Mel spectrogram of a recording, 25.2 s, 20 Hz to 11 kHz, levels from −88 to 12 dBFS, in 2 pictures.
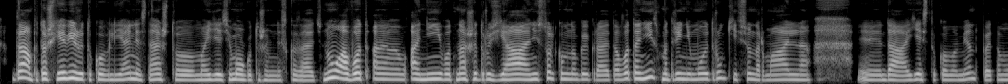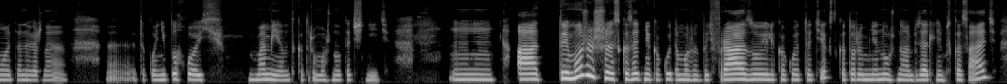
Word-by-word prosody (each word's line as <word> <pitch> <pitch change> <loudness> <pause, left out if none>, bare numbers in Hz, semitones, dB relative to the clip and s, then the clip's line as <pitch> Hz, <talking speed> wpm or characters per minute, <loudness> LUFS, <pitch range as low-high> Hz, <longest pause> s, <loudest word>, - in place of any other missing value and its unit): Да, 265 +3 +6
потому 220 +2 +3
что 230 - +2
я 240 - +9
вижу 240 -4 +7
такое 205 0 0
влияние, 200 +3 +1
знаю, 200 +3 -1
что 190 -2 -1
мои 190 +1 +1
дети 195 0 +1
могут 195 -2 +1
уже 185 0 -4
мне 180 0 -5
сказать: 170 -3 -4
"Ну, 260 +5 +6
а 225 - +9
вот, 225 +2 +5
э, 210 -3 -1
они 220 +1 +3
вот, 210 -1 -1
наши 225 0 +2
друзья, 205 0 +2
они 205 +1 +2
столько 230 -2 -3
много 210 -1 -1
играют, 185 -1 -5
а 195 - -1
вот 235 +3 +1
они, 255 +5 +4
смотри, 215 -3 0
не 215 -1 +1
моют 220 +1 0
руки- 250 -4 -4
и - - -12
всё 220 +3 -5
нормально". 195 0 -3 0.6
Э, 190 0 -4
да, 190 -2 0
есть 200 +1 -3
такой 195 -1 -7
момент, 195 +5 -5
поэтому 195 +1 -6
это, 190 0 -10
наверное, 185 - -9 0.5
э, - - -14
такой 190 -1 -8
неплохой 195 0 -2 0.6
момент, 195 -2 -3
который 190 - -12
можно 185 +1 -7
уточнить. 185 - -9 0.8
М, 205 -1 -2 0.3
а 215 -1 +5 0.3
ты 245 -1 +7
можешь, 320 +2 +5
э, 240 -2 +5
сказать 220 0 -1
мне 210 -1 -1
какую-то, 205 0 -4
может 190 -1 -3
быть, 190 +1 -7
фразу 205 0 +2
или 200 -1 -2
какой-то 195 0 -7
текст, 275 +8 -9
который 205 -1 -4
мне 200 0 -2
нужно 200 -2 -3
обязательно 190 0 -4
им 175 - -12
сказать, 250 +8 -5
200 Hz, 170 wpm, -20 LUFS, 190-215 Hz, 0.8 s, я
